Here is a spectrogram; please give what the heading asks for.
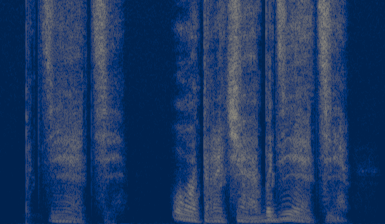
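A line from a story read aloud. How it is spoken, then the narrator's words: Whispered. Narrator (Russian): шепнула она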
